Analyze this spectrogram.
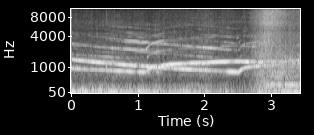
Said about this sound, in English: Fire. Is it just fire trucks, or is it? Yeah, just fire truck.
